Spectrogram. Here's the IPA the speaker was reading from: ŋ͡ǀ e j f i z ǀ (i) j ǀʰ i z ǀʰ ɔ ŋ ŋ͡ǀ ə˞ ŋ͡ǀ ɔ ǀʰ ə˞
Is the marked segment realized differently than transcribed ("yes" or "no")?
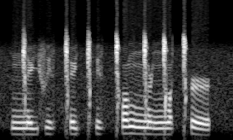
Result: yes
